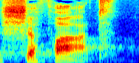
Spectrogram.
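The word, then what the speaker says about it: shaphat: The word there is shafat. Very simple, two syllables, so I'll dare spell it for you. S-H-A-P-H-A-T. S-H-A-P-H-A-T.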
